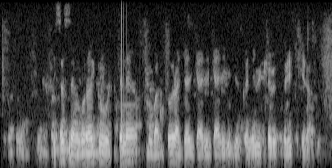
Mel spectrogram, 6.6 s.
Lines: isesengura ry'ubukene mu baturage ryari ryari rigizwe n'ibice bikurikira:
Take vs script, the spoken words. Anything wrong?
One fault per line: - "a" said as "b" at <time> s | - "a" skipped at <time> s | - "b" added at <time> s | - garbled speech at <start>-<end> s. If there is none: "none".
none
